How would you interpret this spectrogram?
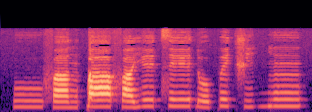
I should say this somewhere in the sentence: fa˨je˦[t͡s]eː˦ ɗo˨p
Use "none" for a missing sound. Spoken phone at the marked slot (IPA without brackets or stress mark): t͡s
